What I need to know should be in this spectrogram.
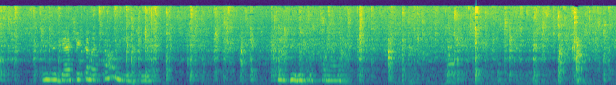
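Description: A metal utensil clinks and scrapes against a frying pan.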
